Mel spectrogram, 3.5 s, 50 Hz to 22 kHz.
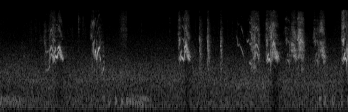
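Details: Sparrows perched on a hand to be fed at a Tenmangu shrine, 13 April 2023; loud, emphatic high chirps in quick succession, crowding together toward the end, with a faint coo early on.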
